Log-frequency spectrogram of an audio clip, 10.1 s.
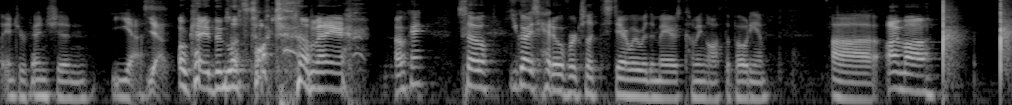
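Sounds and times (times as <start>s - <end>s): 
speech: 0.1s - 9.5s
hands clapping: 9.4s - 10.1s.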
